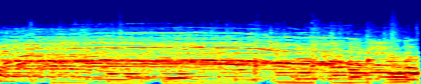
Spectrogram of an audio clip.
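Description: Live band music with strummed acoustic guitars, while a male singer holds one long, high note into a microphone that rises slightly and then slowly falls away.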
